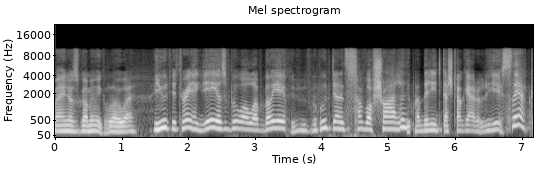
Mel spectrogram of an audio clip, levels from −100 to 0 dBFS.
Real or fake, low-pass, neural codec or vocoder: fake; 9.9 kHz; codec, 16 kHz in and 24 kHz out, 0.4 kbps, LongCat-Audio-Codec, four codebook decoder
